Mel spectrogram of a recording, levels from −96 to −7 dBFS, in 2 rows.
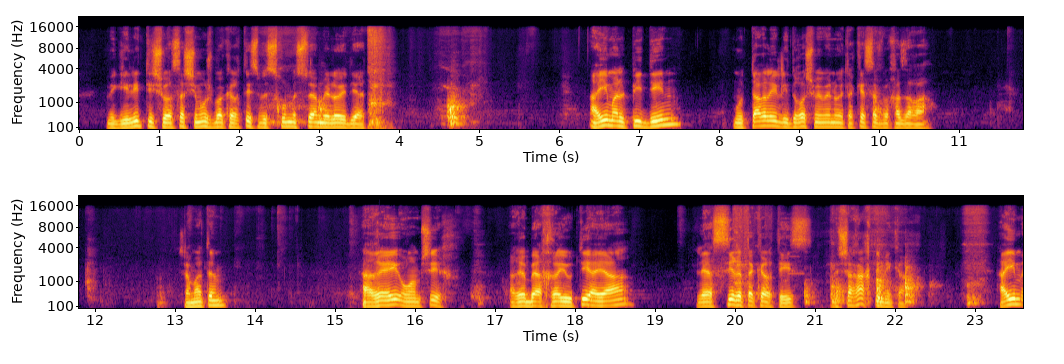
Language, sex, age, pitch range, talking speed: Hebrew, male, 60-79, 105-130 Hz, 85 wpm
